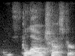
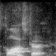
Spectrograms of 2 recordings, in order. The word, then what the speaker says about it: Gloucester: my flat was a 91 glauchester place um and so fortunately the customs agent explained to me it was gloucester and i can see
